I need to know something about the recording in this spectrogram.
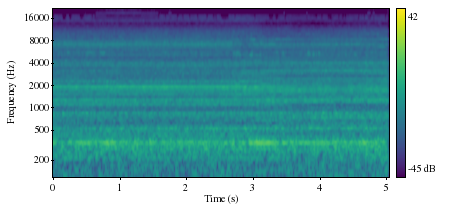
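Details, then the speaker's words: Gas furnace inducer motor, stiff but not locked, freed up and started: steady rough whirring hum with a gritty rush that never smooths out; motor running badly, to be replaced. "so it may start now but we're definitely still going to replace it but we'll try it there she goes sounds terrible"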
